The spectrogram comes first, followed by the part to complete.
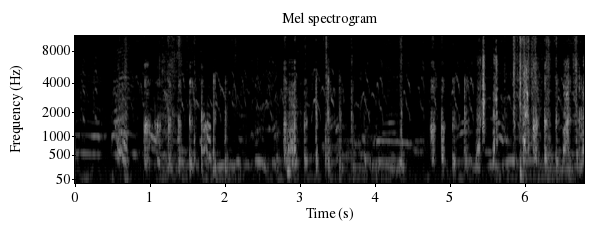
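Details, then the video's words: Grey francolin chicks at their nest calling in a rapid, irregular burst of chirps, clucks and squeaky rising notes, some louder harsh bursts near the end. "gray francolin nesting,dakhni teetar chicks calling"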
